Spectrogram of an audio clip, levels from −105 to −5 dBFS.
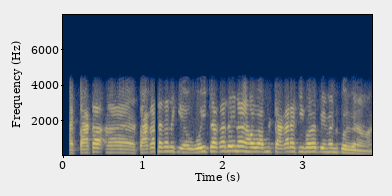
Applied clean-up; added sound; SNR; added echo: none; none; none; none.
